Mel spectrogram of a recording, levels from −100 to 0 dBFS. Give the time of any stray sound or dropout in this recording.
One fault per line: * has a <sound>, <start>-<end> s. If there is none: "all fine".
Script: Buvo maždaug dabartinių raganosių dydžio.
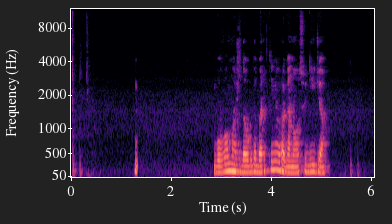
all fine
